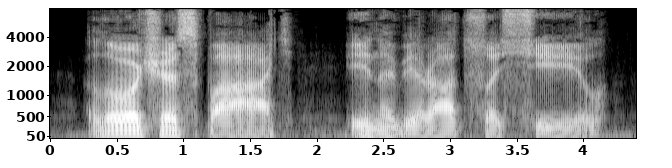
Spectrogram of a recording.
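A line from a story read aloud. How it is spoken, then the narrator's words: Sleepy mumble. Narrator (Russian): сонным голосом пробурчал Александр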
